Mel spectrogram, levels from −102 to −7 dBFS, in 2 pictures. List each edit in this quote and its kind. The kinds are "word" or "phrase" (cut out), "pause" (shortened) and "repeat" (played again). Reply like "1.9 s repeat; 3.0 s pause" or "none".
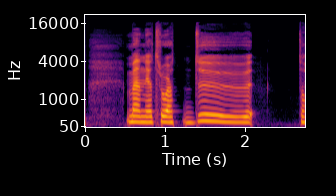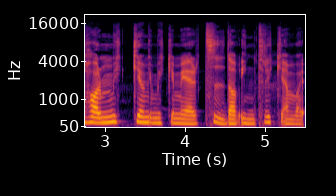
2.7 s word; 3.5 s word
